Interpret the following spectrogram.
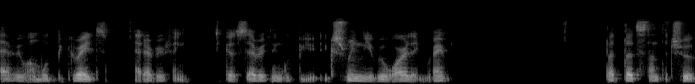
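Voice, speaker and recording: A man speaks quietly at a fairly quick pace with a very deep, low pitch and vocal fry. He has a non-native accent, ordinary pitch variation, and long, frequent pauses. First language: not English. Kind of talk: casual talk to camera.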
